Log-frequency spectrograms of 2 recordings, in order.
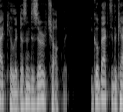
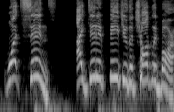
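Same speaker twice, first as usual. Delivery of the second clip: indignant protest; slower than usual. Real, not acted.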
